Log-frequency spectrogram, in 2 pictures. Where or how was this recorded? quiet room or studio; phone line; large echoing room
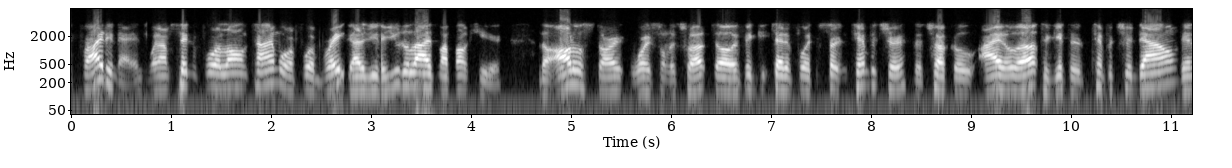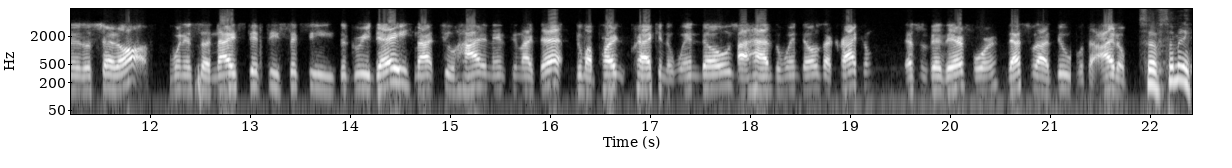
phone line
